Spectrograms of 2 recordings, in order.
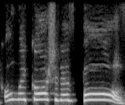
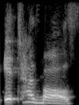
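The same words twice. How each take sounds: First: High, loud shocked scream; mother screaming at birth, shocked loud shriek. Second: Said in the usual way. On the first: Retold or imitated. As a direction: shriek it in disbelief. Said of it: "That's what I screamed out". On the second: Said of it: "I say".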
